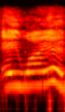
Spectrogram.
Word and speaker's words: Ayn: I never seen Ann spelled like that. It's A-Y-N, isn't it? yeah. I thought it was and. Oh, it's Ayn Rand?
